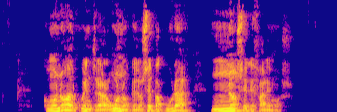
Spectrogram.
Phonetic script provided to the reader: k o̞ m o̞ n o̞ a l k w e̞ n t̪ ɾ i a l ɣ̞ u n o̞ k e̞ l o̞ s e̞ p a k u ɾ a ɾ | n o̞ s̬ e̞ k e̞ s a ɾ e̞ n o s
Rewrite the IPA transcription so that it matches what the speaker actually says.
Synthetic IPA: k o̞ m o̞ n o̞ a l k w e̞ n t̪ ɾ e a l ɣ̞ u n o̞ k e̞ l o̞ s e̞ p a k u ɾ a ɾ | n o̞ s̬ e̞ k e̞ f a ɾ e̞ m o s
